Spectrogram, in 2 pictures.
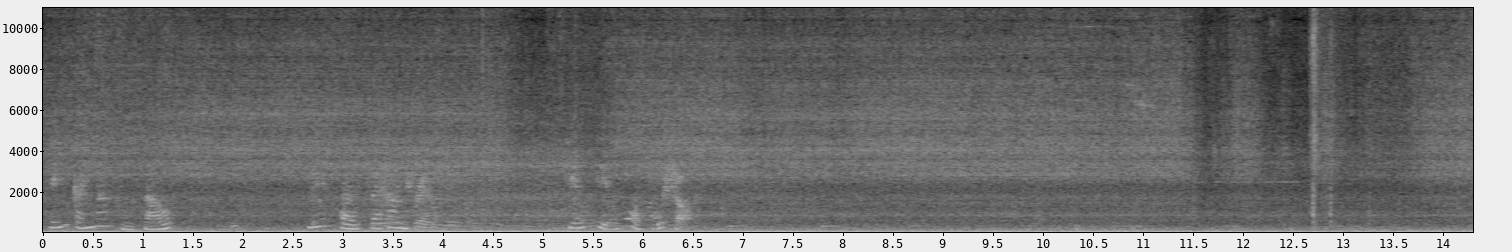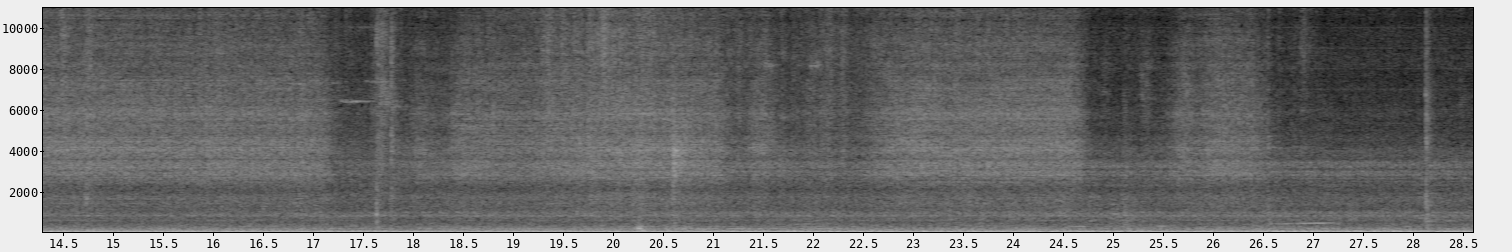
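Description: Traffic hums around a busy street.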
